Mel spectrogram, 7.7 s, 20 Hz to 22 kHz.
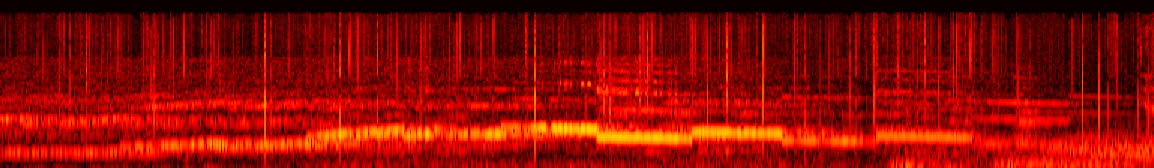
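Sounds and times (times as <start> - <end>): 
wailing siren rising into an electric scream: 0.0 - 7.6
low rumble: 2.7 - 7.6.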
